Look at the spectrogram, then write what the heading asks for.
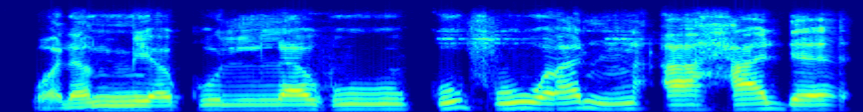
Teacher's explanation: bunyi pelafalan qalqalah secara mutlak dia adalah lebih banyak ke A, vokal A. Jangan dibaca rada taklil imalah.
